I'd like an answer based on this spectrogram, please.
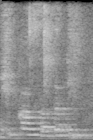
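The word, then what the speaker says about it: शुकसप्तति: 슈카 사프타티라고 적어놓은 것은 이 국어에서 외래어 표기법 때문에 이렇게 푸 이렇게 적어놓은 것이지만 사실상 여기 보면은 이 푸와 따에 붙어 있잖아요. 그래서 그냥 거의 받침처럼 슈카 사타티 이런 식으로 발음이 됩니다.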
